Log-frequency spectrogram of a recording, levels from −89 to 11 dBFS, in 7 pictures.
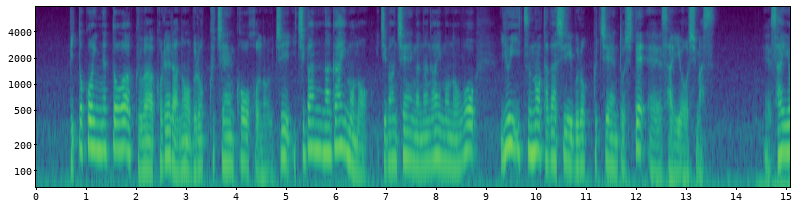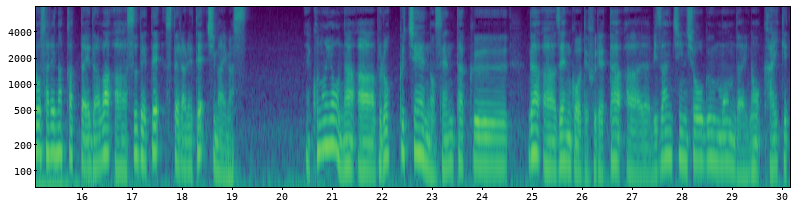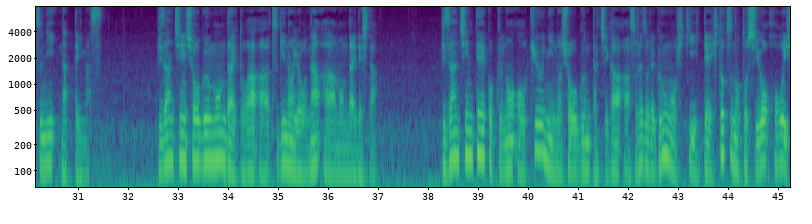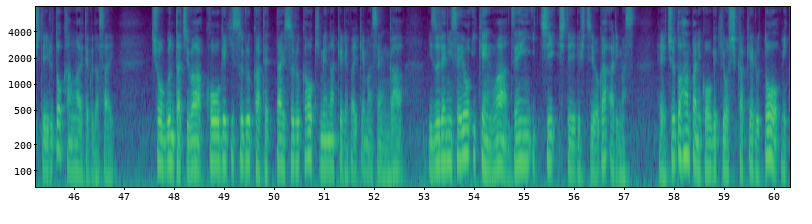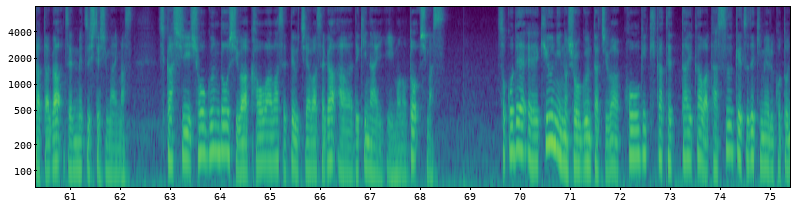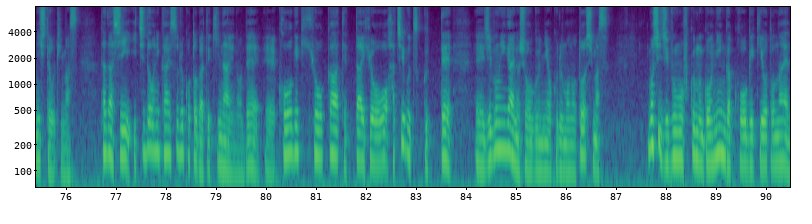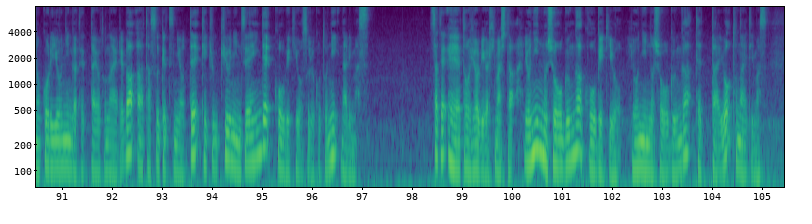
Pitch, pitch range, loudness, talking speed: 120 Hz, 100-135 Hz, -22 LUFS, 275 characters per minute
